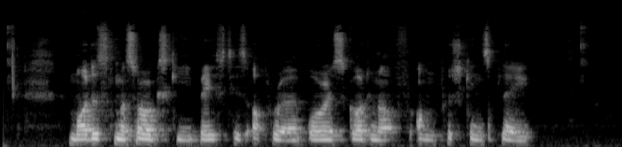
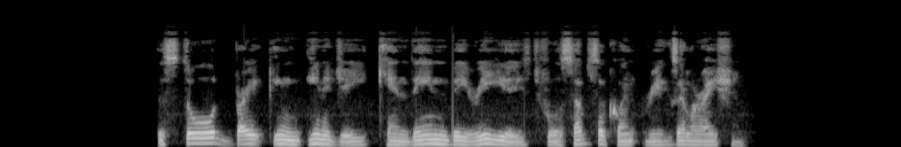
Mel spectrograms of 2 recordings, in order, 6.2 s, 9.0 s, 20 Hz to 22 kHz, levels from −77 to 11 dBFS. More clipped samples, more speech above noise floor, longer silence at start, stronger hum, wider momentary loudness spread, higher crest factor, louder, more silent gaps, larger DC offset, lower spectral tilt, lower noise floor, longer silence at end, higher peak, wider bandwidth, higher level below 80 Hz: neither; second, 38 dB vs 76 dB; second, 0.1 s vs 1.6 s; neither; first, 11 LU vs 7 LU; about the same, 18 dB vs 16 dB; second, -19 LUFS vs -14 LUFS; neither; neither; about the same, -5.5 dB/octave vs -5 dB/octave; second, -55 dBFS vs -89 dBFS; second, 0.9 s vs 1.6 s; about the same, -2 dBFS vs 0 dBFS; first, 11 kHz vs 9.4 kHz; second, -58 dBFS vs -36 dBFS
